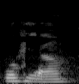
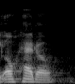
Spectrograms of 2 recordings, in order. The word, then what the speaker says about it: Oghedo: Name is Oghedo. Silent, you can say silent G, Oghedo.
